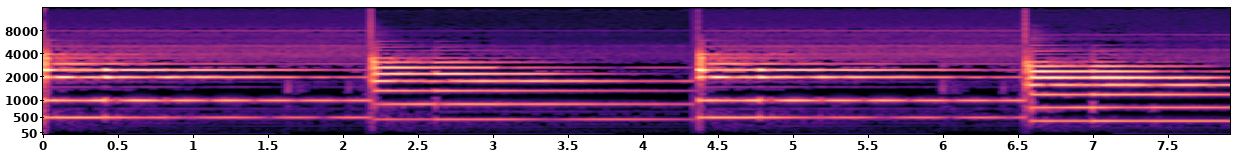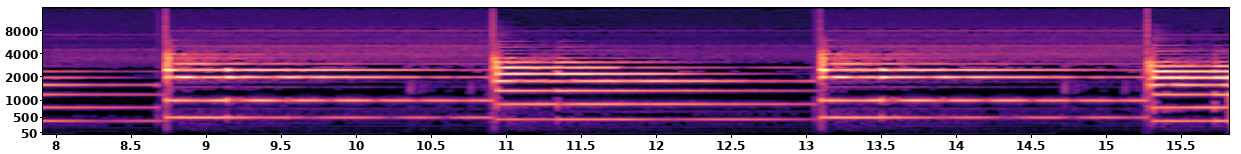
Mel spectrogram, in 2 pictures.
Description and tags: Guitar Harmonic 2 - Ping - 110bpm G
A looped 'ping' of three notes which will sit quite nicely on top of (or next to) my other upload which is unsurprisingly named 'Guitar Harmonic 1'.
fender, guitar, loop, rhythm, electric, clean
